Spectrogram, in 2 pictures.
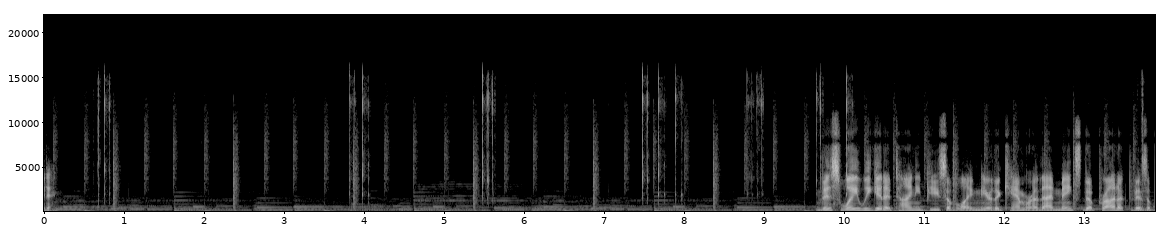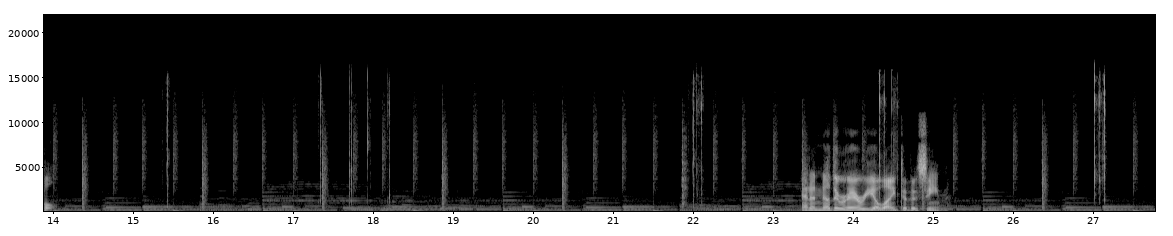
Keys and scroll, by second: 0.0 Return, 0.6 a, 3.7 typing, 5.2-5.9 typing, 7.3-9.9 typing, 17.8 ctrl+p, 18.1 Return, 21.9 a, 24.2 typing, 26.9-27.7 typing.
